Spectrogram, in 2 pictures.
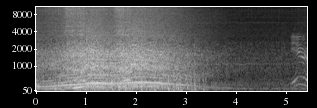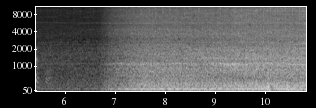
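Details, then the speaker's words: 1969 Mercury Cougar 428CJ V8 after a carburetor installation, with a small leak noted at the back. It revs up, settles to a smooth, even idle, then picks up again; runs cleanly. "it fired up we've got a little leak back here but I'll handle it play it top running like a top"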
